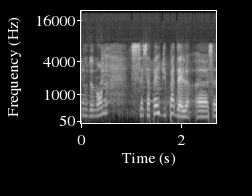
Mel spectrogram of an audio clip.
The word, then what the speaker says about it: padel: Ça s'appelle du padel. Ça s'écrit et break, voilà, break dans ce premier fait set.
